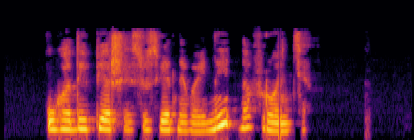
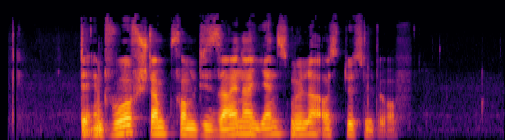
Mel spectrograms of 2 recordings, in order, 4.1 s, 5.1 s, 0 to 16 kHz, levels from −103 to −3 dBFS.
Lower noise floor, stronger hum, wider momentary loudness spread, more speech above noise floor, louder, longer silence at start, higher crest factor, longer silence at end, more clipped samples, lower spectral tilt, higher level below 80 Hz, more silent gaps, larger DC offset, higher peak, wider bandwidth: second, -65 dBFS vs -75 dBFS; neither; second, 10 LU vs 13 LU; second, 46 dB vs 52 dB; first, -20 LUFS vs -23 LUFS; second, 0.45 s vs 0.8 s; about the same, 16 dB vs 18 dB; about the same, 1.1 s vs 1.1 s; neither; about the same, -6 dB/octave vs -5 dB/octave; first, -58 dBFS vs -66 dBFS; neither; neither; about the same, -4 dBFS vs -6 dBFS; second, 7.8 kHz vs 10.5 kHz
